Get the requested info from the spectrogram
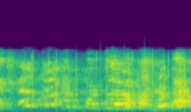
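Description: A few sharp hand claps amid girls' voices.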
